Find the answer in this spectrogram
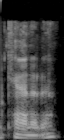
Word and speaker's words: Canada: Since I'm from Canada, let's take a look at that word. It has three syllables, ka, na, da. So we stress the first one here.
